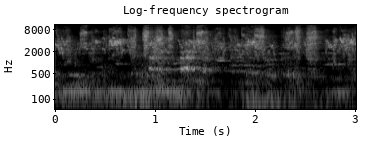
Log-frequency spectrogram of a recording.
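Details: Pet Australian budgies in a small cage producing a busy stream of buzzy squawks and bright chirps in short pulses, with a faint low hum behind.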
